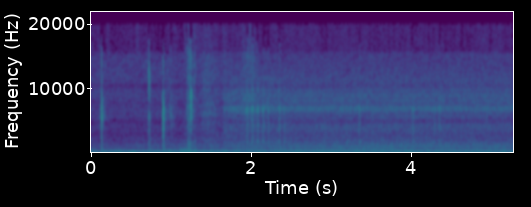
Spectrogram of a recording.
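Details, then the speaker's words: Olympus camera after service: a few sharp dry clicks then faint ticking over room hiss, compared with before; camera clicking, cause unclear. "you hear that clicking and this is what it sounds like now"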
